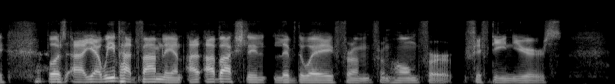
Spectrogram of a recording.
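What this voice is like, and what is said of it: Irish accent. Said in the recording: “Both me and ... are from Ireland, if we haven't got from the accent already”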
